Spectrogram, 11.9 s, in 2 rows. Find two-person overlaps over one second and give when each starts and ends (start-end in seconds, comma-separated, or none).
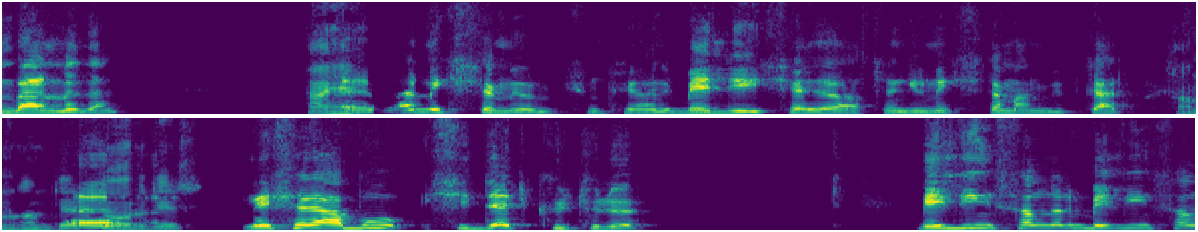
none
